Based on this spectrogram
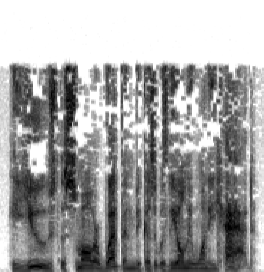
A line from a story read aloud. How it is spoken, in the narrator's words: I said, my voice harsh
